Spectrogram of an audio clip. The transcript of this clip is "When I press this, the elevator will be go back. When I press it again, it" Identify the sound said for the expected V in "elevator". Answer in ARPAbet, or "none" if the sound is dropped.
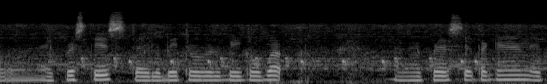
B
